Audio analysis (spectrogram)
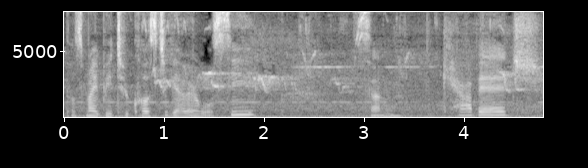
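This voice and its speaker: A woman's voice: medium pitch, slow, vocal fry. A woman giving a casual walking tour of a garden, chatting and thinking aloud as she goes. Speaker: garden vlog host. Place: outdoor backyard vegetable garden. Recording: noisy outdoor ambience with birdsong. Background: birds and outdoor ambience.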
